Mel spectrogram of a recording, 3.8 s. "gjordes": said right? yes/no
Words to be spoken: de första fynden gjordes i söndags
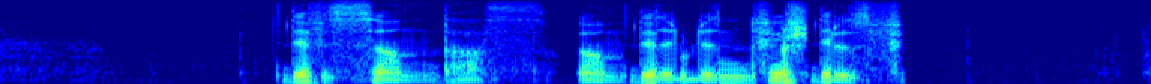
no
